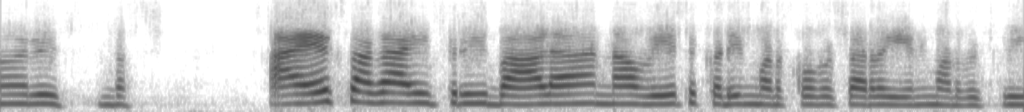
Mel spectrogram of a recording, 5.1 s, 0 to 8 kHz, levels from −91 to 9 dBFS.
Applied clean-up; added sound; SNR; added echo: neural separator model SepFormer DNS4.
